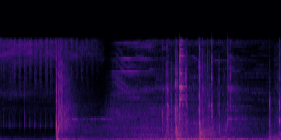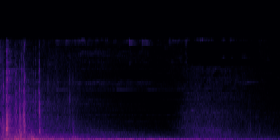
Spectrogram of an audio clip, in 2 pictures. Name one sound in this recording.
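Heavy wooden doors creak and swing open.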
